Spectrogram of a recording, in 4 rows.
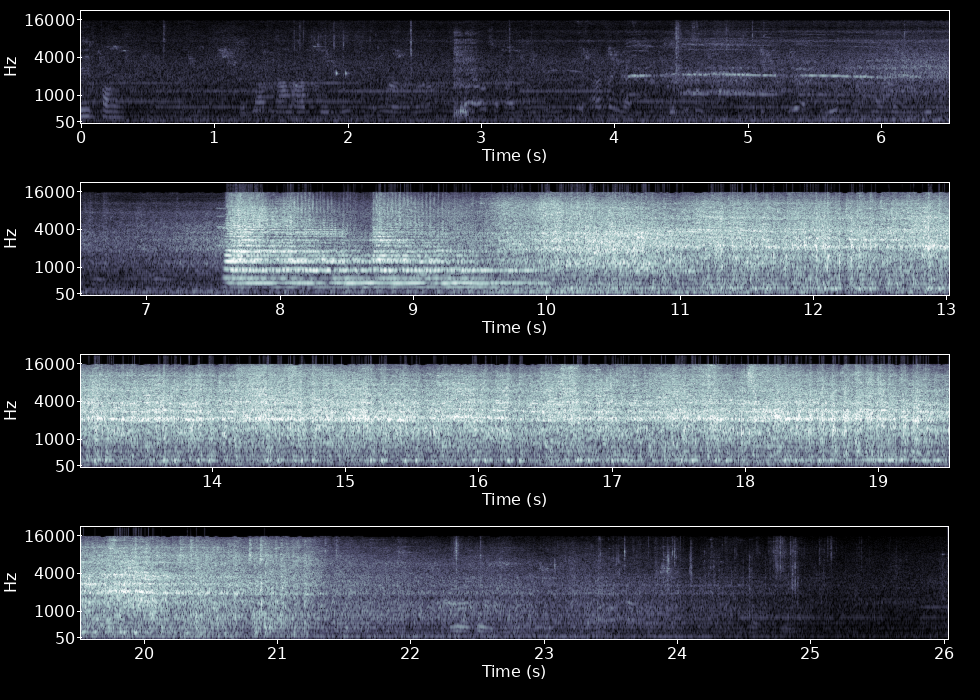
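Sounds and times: locomotive horn: 0:07.6 - 0:10.6
train wheels clickety-clack: 0:10.0 - 0:21.6.

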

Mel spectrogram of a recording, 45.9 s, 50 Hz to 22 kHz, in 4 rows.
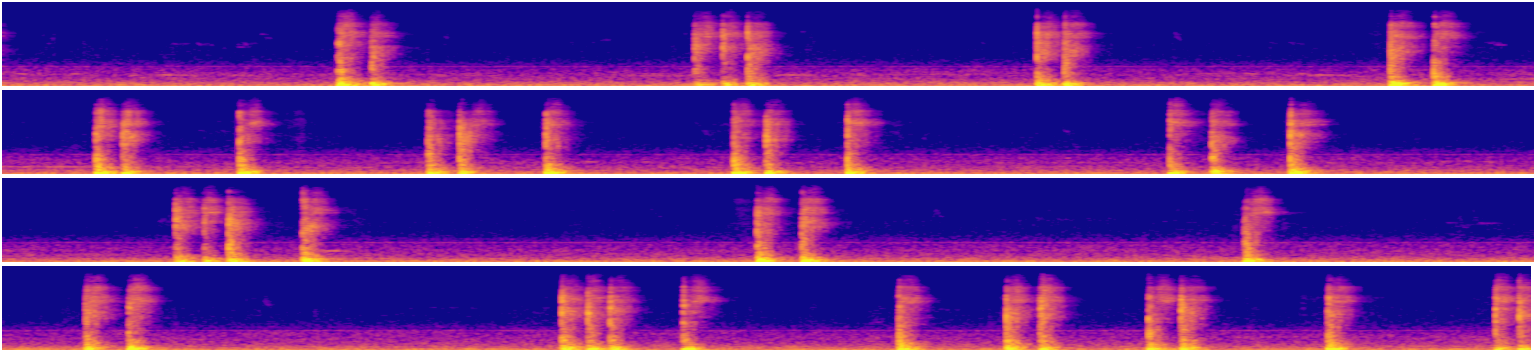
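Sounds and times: boxing gloves punching rubber tyre: 0:02.5 - 0:03.1, 0:05.1 - 0:05.9, 0:07.7 - 0:08.3, 0:10.3 - 0:11.1, 0:12.2 - 0:13.6, 0:14.6 - 0:15.9, 0:16.9 - 0:18.2, 0:20.2 - 0:21.5, 0:24.2 - 0:25.6, 0:28.5 - 0:29.3, 0:32.2 - 0:32.7, 0:35.0 - 0:35.8, 0:38.6 - 0:39.9, 0:41.1 - 0:43.6, 0:44.4 - 0:44.8, 0:45.6 - 0:45.9.

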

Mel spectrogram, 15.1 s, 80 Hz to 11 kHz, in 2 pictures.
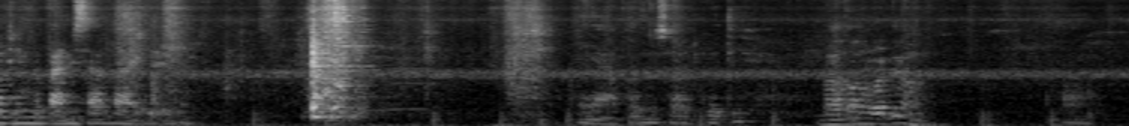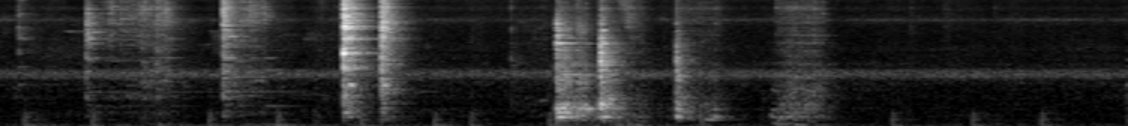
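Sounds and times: metal spoon clinking against pan: 0:08.1 - 0:10.3.

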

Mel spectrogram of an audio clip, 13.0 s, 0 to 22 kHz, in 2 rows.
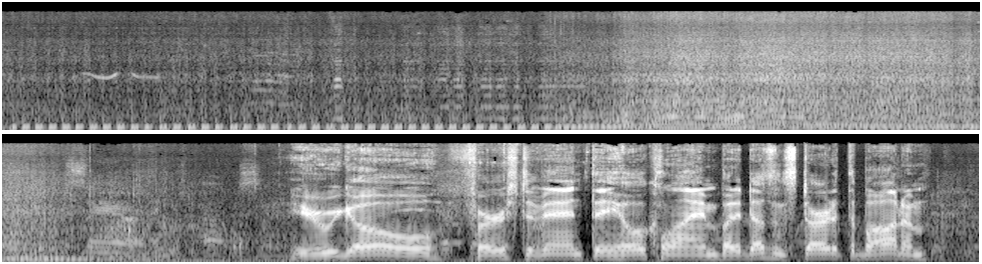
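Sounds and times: truck engine idling and revving: 0:00.0 - 0:13.0.

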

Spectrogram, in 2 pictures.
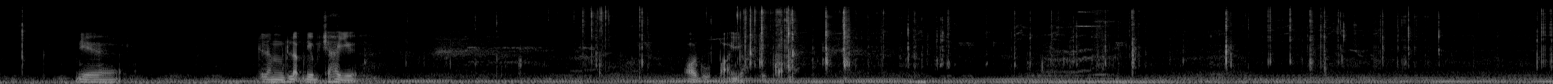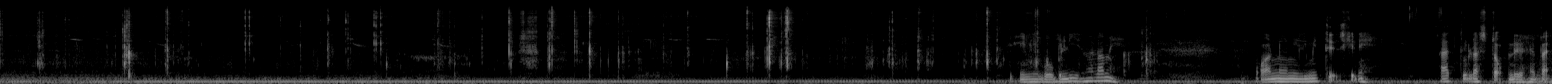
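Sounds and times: steady low hum: 0:00.0 - 0:31.0
plastic packaging crackling: 0:04.0 - 0:27.3.

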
